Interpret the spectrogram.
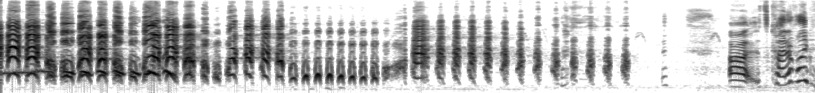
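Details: Captive two-year-old female Laughing Kookaburra at a zoo, calling to establish territory with the bushman's alarm clock: rapid bursts of loud, harsh cackling notes, about three per second, slowing and fading, a brief pause, then a final raucous burst.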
